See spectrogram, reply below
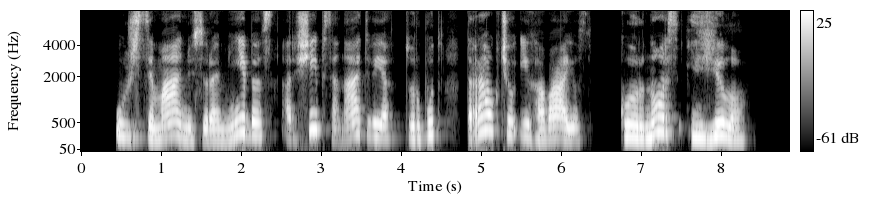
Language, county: Lithuanian, Telšiai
